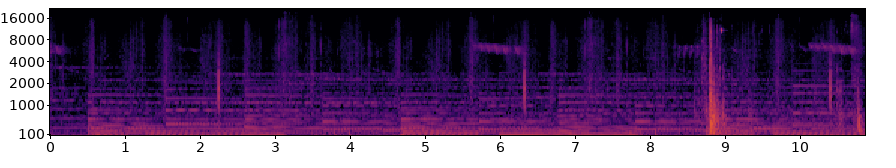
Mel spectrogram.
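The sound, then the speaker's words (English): A door creaks slowly open on the Clark Ranch before dawn, over a low, droning tonal background that shifts in steps, with a brief sharp clatter near the end and no one speaking. “The door is opening.”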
